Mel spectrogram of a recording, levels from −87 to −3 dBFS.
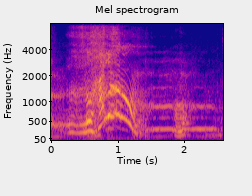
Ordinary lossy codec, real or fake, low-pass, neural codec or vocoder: none; fake; none; codec, 16 kHz, 4 kbps, X-Codec, WavLM features, trained on Multilingual LibriSpeech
